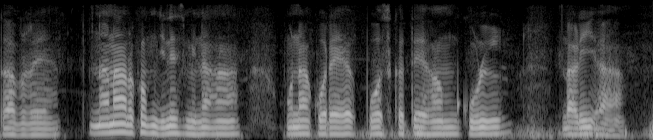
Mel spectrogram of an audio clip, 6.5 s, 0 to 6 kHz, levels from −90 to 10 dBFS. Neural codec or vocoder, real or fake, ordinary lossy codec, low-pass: none; real; none; 5.4 kHz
